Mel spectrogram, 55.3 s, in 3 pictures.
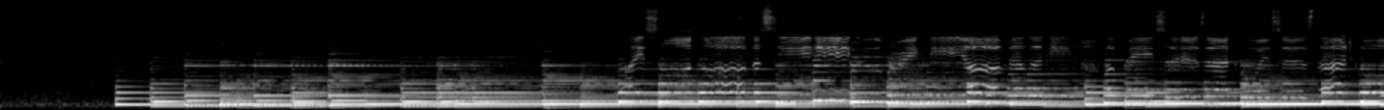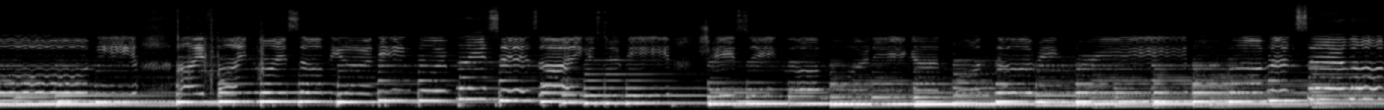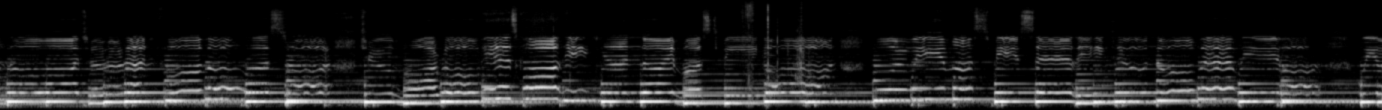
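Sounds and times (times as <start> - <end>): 
alto melody: 1.5 - 27.3, 28.1 - 55.3.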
